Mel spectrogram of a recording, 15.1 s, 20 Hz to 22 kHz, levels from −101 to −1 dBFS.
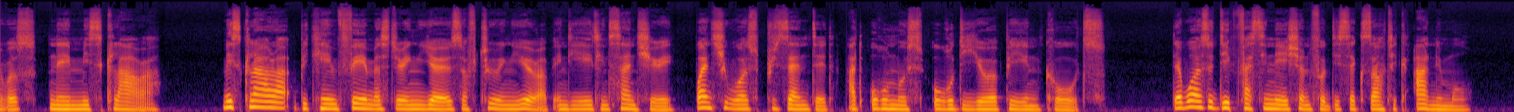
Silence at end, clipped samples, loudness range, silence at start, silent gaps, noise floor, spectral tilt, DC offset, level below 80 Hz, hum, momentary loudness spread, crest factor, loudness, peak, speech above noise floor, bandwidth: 0.45 s; under 0.1%; 2 LU; 0 s; none; -68 dBFS; -6 dB/octave; under 0.1%; -70 dBFS; none; 7 LU; 18 dB; -24 LUFS; -6 dBFS; 45 dB; 16.5 kHz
